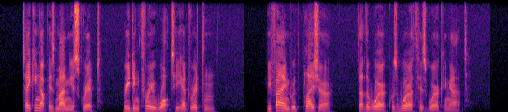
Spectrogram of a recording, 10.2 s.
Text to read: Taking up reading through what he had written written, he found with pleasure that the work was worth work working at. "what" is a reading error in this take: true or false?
false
